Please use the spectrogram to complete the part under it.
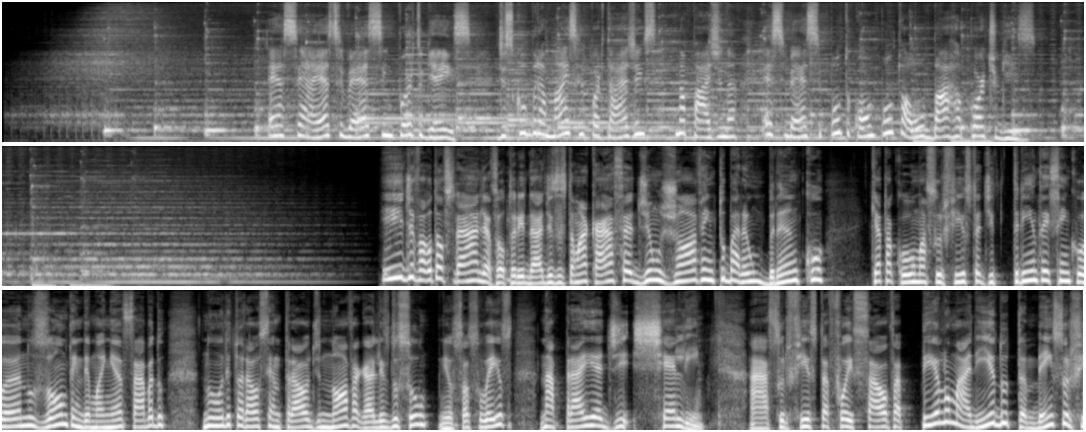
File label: portuguese; SBS Portuguese; Marido surfista enfrenta tubarão e salva a sua mulher do ataque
